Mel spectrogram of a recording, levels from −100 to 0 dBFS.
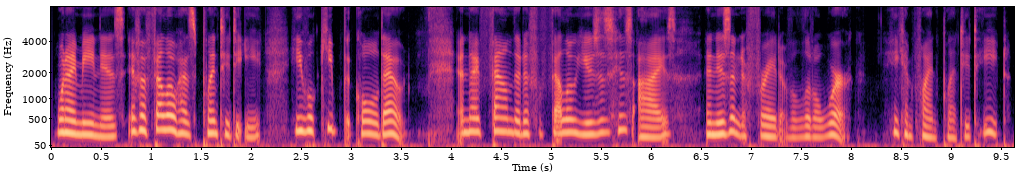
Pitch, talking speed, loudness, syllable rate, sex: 210 Hz, 250 wpm, -20 LUFS, 5.8 syllables/s, female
